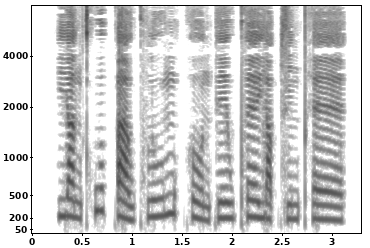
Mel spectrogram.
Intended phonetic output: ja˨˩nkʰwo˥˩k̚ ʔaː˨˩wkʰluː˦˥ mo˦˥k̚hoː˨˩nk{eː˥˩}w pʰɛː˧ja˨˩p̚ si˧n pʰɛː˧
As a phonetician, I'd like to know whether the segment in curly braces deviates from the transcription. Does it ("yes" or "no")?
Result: yes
